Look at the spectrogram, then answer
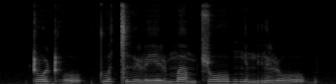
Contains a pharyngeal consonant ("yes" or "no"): no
